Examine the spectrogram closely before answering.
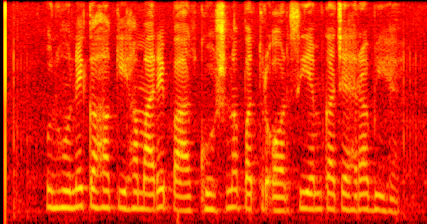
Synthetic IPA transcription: ʊnɦõnekɐɦakiɦɐmaːɾepaːsɡʱoːʃñapɐt̪ɾəɔːɾsiːɛmkat͡ʃɛɦɾabʱiɦɛː

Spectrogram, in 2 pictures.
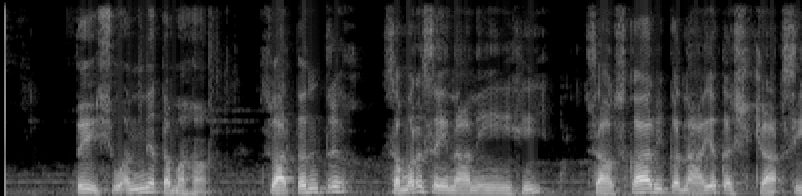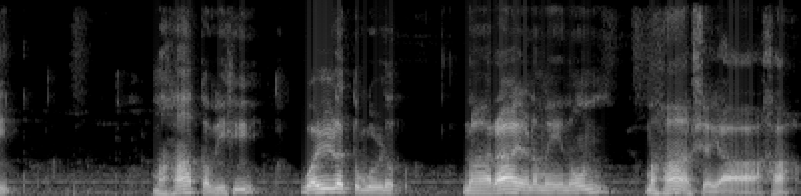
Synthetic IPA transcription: t̪eːʃʋuʔɐ̰njɐt̪ɐmɐɦɐ̰ | sʋwaːt̪ɐnt̪ɾɐ | sɐmɐɾɐsɐjnaːniːɦi | sãːwskaːɾikɐnaːjɐkɐʃt͡ʃaːsit̪ | mɐɦaːkɐʋiɦi | ʋɐɭːɐt̪uːɭ | naːɾaːjɐɳɐmɐːnoːn | mɐɦaːʃɐja̰ːhɐ̰

